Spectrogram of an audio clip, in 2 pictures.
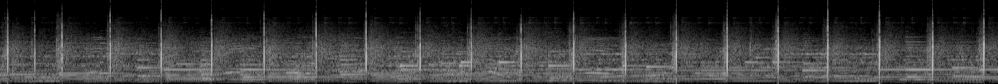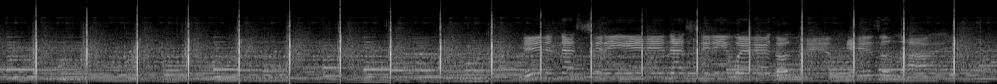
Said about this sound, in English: Let's clap it to him.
